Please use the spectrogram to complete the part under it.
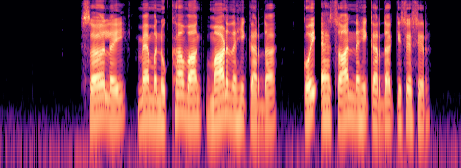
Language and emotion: Punjabi, neutral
